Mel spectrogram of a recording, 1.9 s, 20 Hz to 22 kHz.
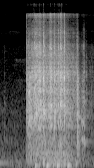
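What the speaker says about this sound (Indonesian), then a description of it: "Kita akan coba hidupkan ya motornya." A Honda Supra 125 motorcycle with a fault that makes it stall is electric-started, cranking briefly and then catching into a loud close idle that settles after about a second.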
